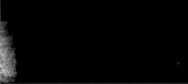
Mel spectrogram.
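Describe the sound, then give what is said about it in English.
A single short, sharp cough bursts out at the very start, followed by near silence. “hey, sorry all, cough it's all good”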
